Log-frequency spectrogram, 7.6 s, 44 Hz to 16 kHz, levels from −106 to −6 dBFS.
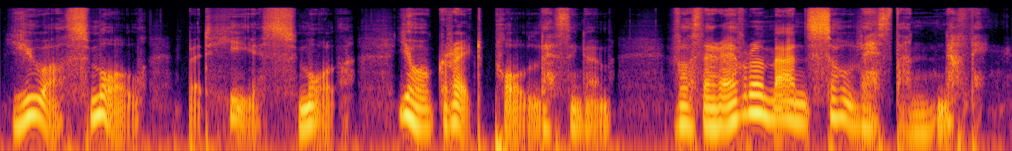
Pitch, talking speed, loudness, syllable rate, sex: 130 Hz, 140 wpm, -21 LUFS, 4.5 syllables/s, male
